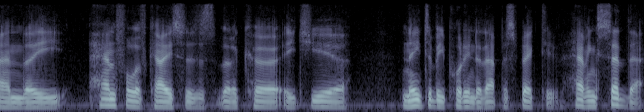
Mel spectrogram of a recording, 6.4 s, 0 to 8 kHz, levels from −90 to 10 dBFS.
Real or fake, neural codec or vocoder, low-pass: real; none; 7.2 kHz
